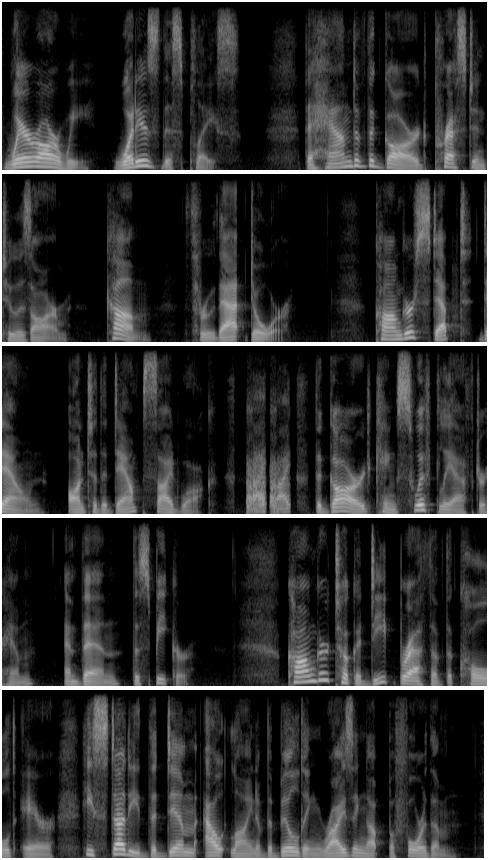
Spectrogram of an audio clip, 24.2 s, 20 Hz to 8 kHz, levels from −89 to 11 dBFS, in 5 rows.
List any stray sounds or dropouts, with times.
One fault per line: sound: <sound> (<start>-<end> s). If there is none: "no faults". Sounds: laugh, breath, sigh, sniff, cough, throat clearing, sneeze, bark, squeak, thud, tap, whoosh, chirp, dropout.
sound: laugh (12.1-12.6 s)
